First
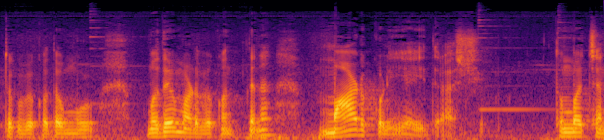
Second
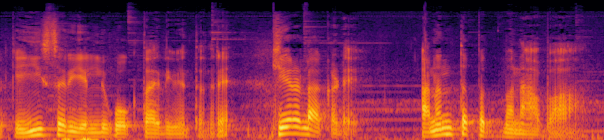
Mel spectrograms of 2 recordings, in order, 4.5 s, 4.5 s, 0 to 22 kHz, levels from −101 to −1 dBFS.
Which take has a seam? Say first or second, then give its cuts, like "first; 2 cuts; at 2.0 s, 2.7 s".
second; 1 cut; at 2.0 s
